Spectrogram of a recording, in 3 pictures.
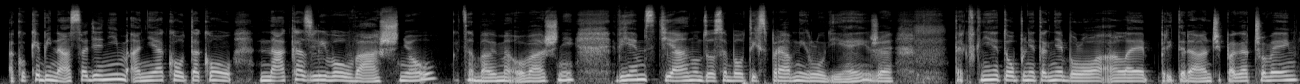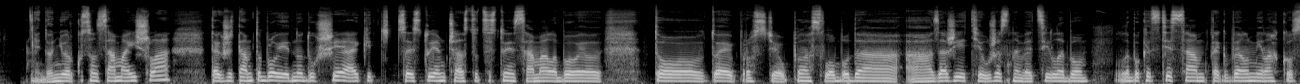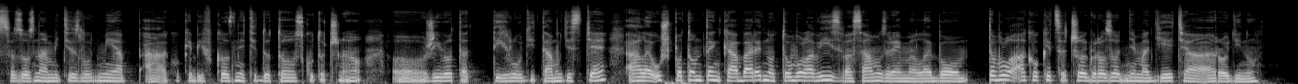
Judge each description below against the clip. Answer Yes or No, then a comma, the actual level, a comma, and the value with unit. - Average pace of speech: No, fast, 170 wpm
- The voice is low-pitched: No, medium, 165 Hz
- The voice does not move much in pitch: No, average, 3.2 semitones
